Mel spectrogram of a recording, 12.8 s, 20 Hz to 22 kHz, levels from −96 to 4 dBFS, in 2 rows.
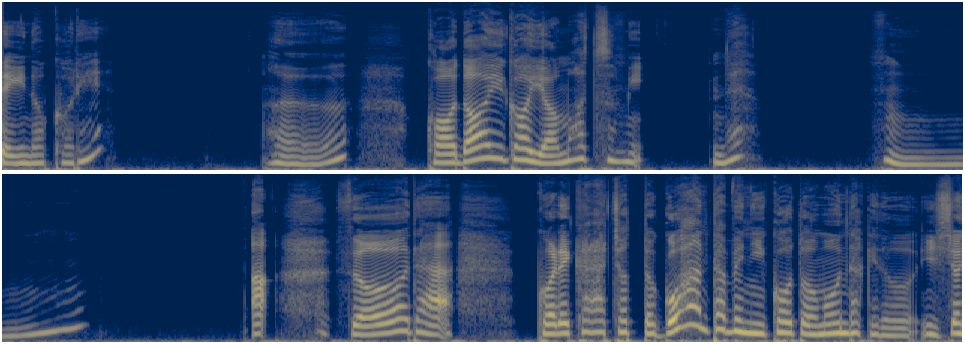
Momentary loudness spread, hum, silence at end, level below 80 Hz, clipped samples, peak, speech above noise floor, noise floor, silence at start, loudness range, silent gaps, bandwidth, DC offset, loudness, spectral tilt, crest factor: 16 LU; none; 0 s; -44 dBFS; under 0.1%; -6 dBFS; 31 dB; -58 dBFS; 0 s; 13 LU; none; 19 kHz; under 0.1%; -28 LUFS; -5.5 dB/octave; 22 dB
